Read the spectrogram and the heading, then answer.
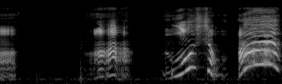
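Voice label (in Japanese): "ああ", Japanese; キレ芸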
